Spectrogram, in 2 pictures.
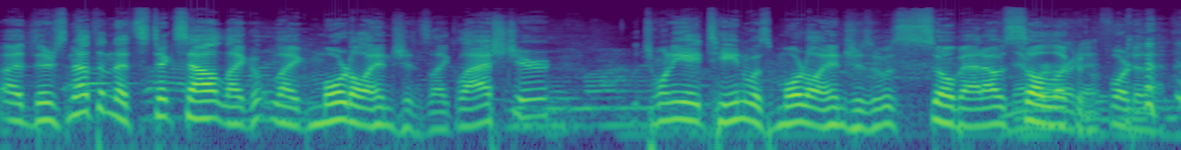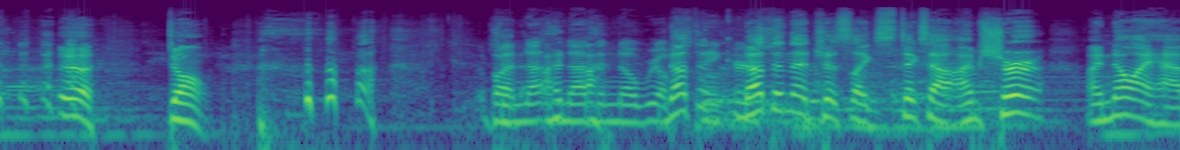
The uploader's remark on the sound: Recorded at Marks Beer Garden in Prescott, AZ. Recorded at Marks Beer Garden in Prescott, AZ.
